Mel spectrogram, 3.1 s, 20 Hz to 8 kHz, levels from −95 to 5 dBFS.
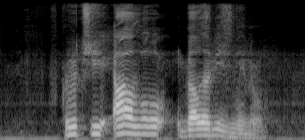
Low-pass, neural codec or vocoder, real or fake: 7.2 kHz; codec, 16 kHz in and 24 kHz out, 0.6 kbps, FireRedTTS-2 codec; fake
